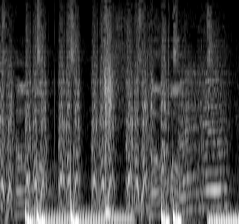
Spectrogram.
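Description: Hip hop beat with DJ turntable scratching over a bass line and kick drum.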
